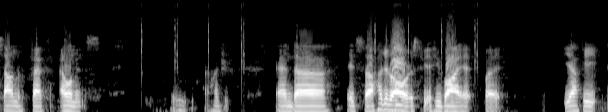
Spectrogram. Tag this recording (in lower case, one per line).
speech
